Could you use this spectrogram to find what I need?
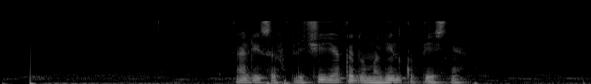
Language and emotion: Russian, neutral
